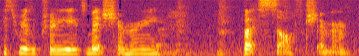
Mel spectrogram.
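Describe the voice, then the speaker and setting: A woman's voice: mid-range voice, level tone, normal speed, a little hiss or hum, poor audio. A young woman chatting casually through a beauty product review, rambling a bit and dropping into whispered asides. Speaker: beauty vlogger.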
